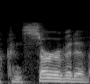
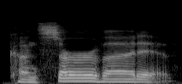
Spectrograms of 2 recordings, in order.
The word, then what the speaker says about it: conservative: When pronouncing this word, the stress is on that second syllable, and the T, I'm going to pronounce it as a flap T. Conservative.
